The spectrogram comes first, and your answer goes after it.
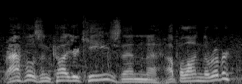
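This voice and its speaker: An actor playing a smooth, insistent male company executive in a radio drama, courteous and deliberate in his phrasing. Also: on the high side, very animated, faint music behind.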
